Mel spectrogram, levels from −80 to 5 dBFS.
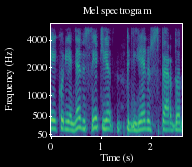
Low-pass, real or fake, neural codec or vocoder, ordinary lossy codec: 5.4 kHz; fake; codec, 16 kHz, 4 kbps, FreqCodec, smaller model; Opus, 64 kbps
